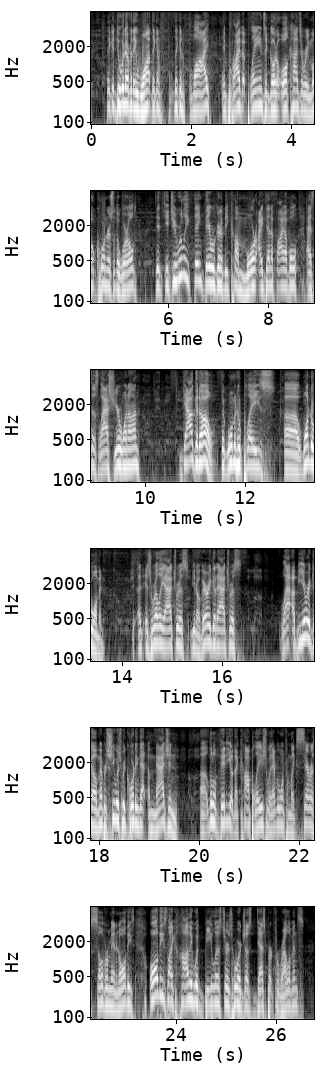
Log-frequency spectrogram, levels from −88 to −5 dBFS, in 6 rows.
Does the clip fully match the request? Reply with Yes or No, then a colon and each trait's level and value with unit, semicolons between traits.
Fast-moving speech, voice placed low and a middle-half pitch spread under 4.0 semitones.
No: fast, 210 wpm; medium, 165 Hz; average, 3.3 semitones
